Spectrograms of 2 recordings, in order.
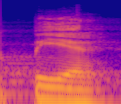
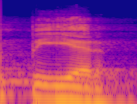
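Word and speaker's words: pair: से हो गया प, ए आई का उच्चारण एया होगा, क्यों, क्योंकि इसके बगल में आर है। तो यह हो गया आपका पेयर, ठीक है। इसे पढ़ेंगे पेन, इसे पढ़ेंगे पेयर, ठीक है।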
